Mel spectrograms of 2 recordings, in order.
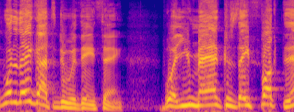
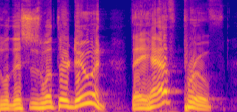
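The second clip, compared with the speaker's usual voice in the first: lightly put-on naysayer voice; mimicked objector; 2 semitones lower than usual. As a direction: parrot the objection in a lowered voice. Mimics listeners' objection in argument.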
